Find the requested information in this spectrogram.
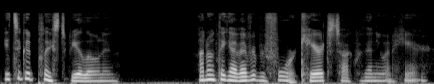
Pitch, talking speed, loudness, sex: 175 Hz, 275 wpm, -18 LUFS, female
